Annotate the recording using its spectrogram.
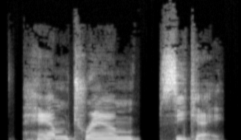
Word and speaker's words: Hamtramck: So it is Ham Tram CK. Like the Hamtramck. – Oh, good old Hamtramck City.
